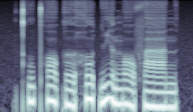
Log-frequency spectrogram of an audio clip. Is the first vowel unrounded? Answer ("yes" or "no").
no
